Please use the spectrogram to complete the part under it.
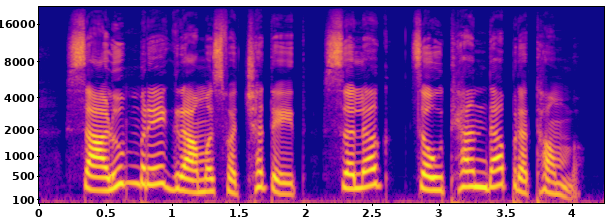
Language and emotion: Marathi, neutral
